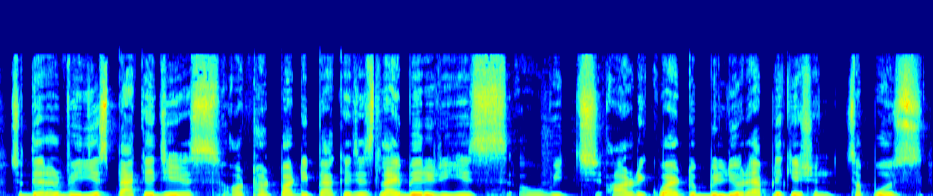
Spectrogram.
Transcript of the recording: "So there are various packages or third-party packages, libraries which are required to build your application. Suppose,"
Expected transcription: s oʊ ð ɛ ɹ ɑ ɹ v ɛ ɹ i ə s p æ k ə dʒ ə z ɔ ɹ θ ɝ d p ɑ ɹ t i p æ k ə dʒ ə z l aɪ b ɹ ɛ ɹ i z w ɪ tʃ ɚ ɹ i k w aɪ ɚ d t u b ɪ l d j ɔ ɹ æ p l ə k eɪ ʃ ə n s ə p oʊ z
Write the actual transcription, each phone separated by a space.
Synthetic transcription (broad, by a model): s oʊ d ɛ ɹ ɑ ɹ v ɛ ɹ i ə s p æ k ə dʒ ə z ɔ ɹ t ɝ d p ɑ ɹ t i p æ k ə dʒ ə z l aɪ b ɹ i ɹ i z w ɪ tʃ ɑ ɹ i k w aɪ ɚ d t u b ɪ l d j ɔ ɹ æ p l ə k eɪ ʃ ə n s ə p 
